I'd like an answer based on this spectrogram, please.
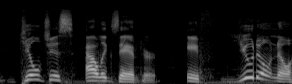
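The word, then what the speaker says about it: Gilgeous-Alexander: It's it's Gilgis Alexander. If you don't know how to pronounce the name, that's on you.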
